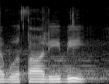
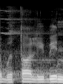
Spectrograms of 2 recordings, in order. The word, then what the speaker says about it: Abu Talibi: Di situ dibaca Abu Talibi, tidak boleh dibaca Abu Talibin ya.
